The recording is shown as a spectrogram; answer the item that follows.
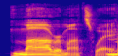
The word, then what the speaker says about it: Ramotswe: It follows, forgive me if my pronunciation is not correct, Madame Ramotswe? – Ma Ramotswe.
